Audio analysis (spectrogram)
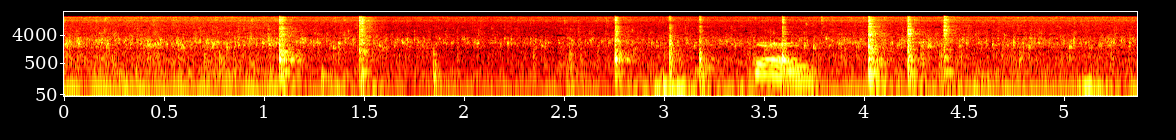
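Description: Ground turkey and Italian sausage sizzling in a pan, a steady soft crackling hiss with scattered sharper pops and stirring scrapes, fairly quiet, while a voice briefly speaks.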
